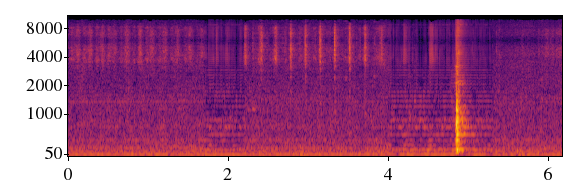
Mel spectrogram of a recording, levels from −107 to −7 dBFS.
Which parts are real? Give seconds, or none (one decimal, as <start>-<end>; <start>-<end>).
0.0-1.7; 2.2-4.0; 5.3-6.2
